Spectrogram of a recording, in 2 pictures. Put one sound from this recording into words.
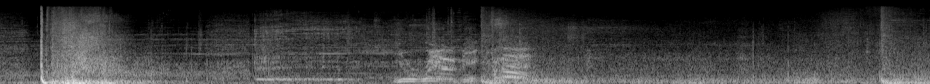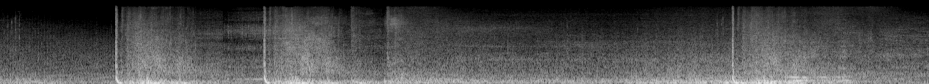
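Gunshots boom in loud bursts.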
